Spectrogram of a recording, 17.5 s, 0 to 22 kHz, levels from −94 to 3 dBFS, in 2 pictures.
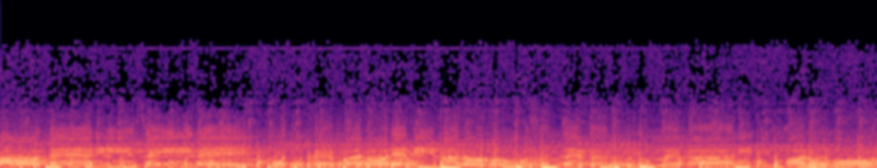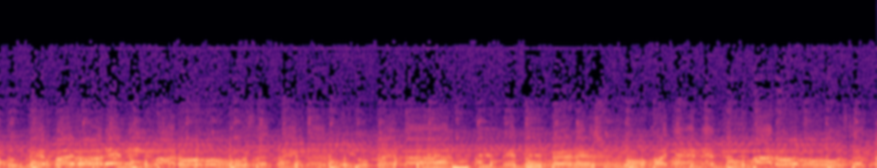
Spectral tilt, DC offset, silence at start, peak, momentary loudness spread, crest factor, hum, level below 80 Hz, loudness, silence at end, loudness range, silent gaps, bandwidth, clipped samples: -7 dB/octave; under 0.1%; 0 s; 0 dBFS; 5 LU; 14 dB; none; -48 dBFS; -16 LUFS; 0 s; 3 LU; none; 9.2 kHz; under 0.1%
